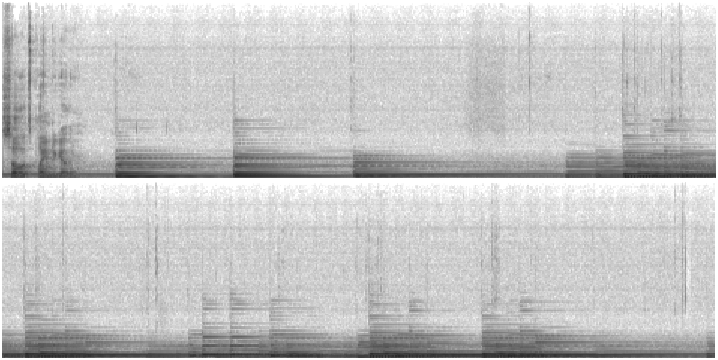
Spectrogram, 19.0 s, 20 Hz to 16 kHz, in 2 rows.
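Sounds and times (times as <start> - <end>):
piano chords ringing: 0.0 - 19.0.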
